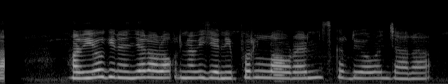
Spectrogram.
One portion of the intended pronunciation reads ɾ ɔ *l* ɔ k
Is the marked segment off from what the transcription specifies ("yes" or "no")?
no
